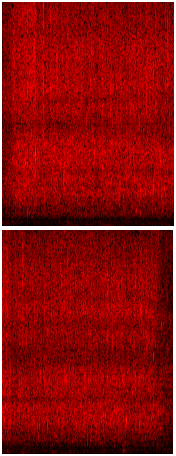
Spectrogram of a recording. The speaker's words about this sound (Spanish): Todos sabemos cómo va cayendo el agua de las cascadas, ¿no? Se escucha algo así.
